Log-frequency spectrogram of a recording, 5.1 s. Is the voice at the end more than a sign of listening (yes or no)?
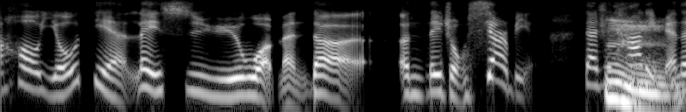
no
